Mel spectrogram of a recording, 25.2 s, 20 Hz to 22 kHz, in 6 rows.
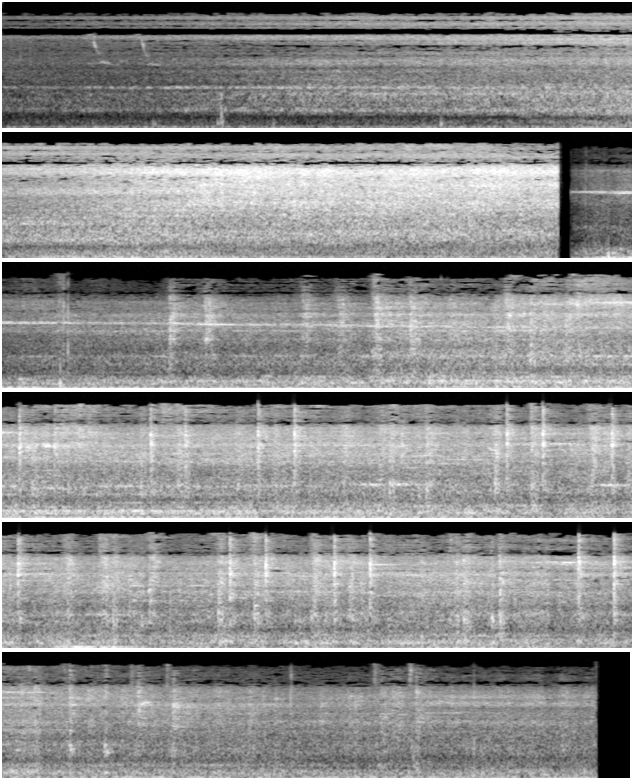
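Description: A train approaching, growing steadily louder for about eight seconds. Then a ČD class 754 diesel-electric locomotive passes hauling passenger coaches, its engine rumbling and the wheels clicking over the rail joints.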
